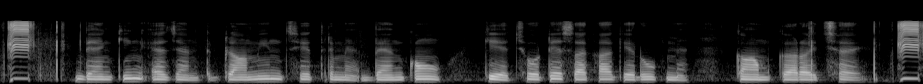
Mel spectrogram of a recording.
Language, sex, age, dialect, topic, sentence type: Maithili, male, 18-24, Angika, banking, statement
